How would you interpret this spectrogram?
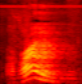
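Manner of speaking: ordinary delivery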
